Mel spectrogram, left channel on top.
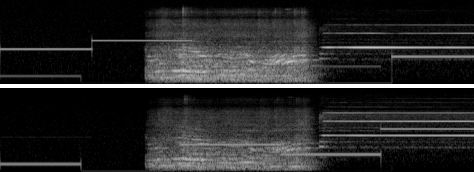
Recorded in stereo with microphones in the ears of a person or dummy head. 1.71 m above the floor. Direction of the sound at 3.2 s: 30° right (ahead or behind).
